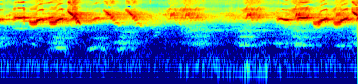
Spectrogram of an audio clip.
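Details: Double-collared seedeater singing a baderna-style tutor song used to teach young birds: quick high warbled phrases with rising and falling slurred notes, a short pause, then renewed rapid chirps.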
